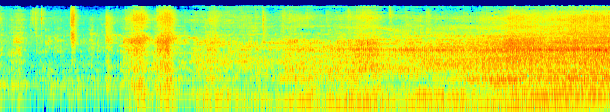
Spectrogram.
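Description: Metal disc blades clank and rattle over a paved lane.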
